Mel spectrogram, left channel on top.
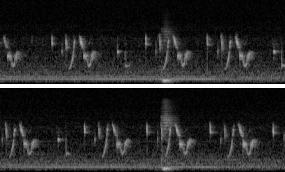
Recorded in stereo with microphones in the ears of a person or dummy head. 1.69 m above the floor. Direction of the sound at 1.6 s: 35° right (ahead or behind).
